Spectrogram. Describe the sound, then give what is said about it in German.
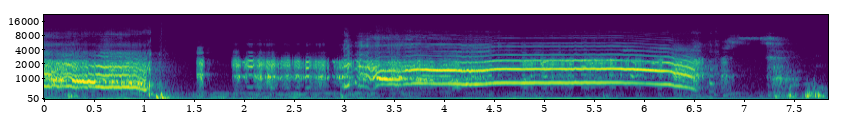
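A bird squawks harshly as it is being killed: a few rough cries first, then one long, loud, strained screech that holds for several seconds before it breaks off, with scattered noises after. “Und dann bringt sie diesen scheiß Vogel um.”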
